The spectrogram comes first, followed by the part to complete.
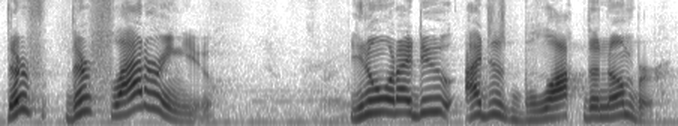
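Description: A man with a Filipino accent and a notably high-pitched voice preaches in an informal, rambling way. He tells stories with frequent fillers and restarts. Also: big pitch swings, moderate pace, a bit bright. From Philippines. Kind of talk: informal sermon storytelling.

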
